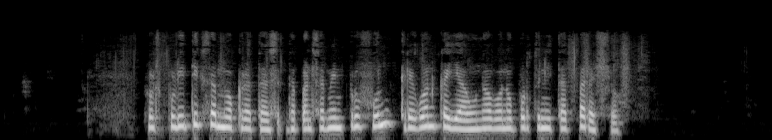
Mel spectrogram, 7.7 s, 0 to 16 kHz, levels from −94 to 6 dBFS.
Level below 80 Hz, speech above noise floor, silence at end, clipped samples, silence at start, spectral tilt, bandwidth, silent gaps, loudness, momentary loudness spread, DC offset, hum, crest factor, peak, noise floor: -64 dBFS; over 72 dB; 1.5 s; under 0.1%; 1.5 s; -9 dB/octave; 7.2 kHz; none; -19 LUFS; 10 LU; under 0.1%; none; 18 dB; -2 dBFS; under -90 dBFS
